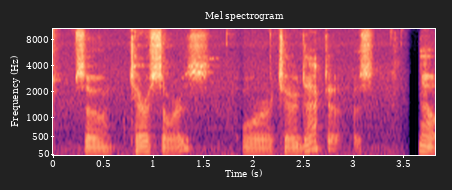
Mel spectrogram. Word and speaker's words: pterosaurs: sorry that's nice a the P is silent pterosaurs or pterodactyls are flying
